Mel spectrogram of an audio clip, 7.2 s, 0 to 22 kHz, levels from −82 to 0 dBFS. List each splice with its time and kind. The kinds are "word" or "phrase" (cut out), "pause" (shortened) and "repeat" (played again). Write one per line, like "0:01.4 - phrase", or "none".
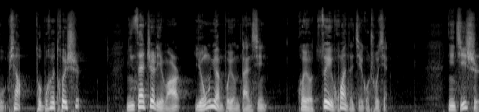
none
